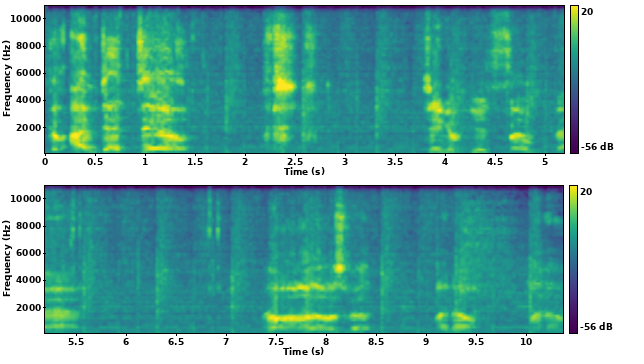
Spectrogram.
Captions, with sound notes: 'Cause I'm dead, too. (Snickering) Jacob, you're so bad. (Groans) That was bad. I know, I know.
